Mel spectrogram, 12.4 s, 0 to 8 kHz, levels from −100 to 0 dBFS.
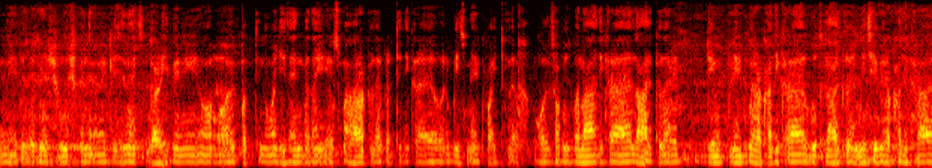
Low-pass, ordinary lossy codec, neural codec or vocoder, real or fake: none; none; codec, 16 kHz, 4 kbps, FreqCodec, larger model; fake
